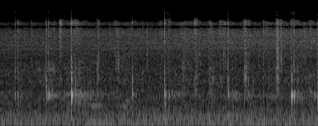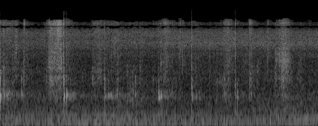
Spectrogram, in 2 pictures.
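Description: Small rubber handball being slapped by hand and smacking off a concrete wall and court in a rally: a string of sharp knocks, the loudest about a second in and around four seconds, with sneaker footsteps on concrete and a steady low hum beneath.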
